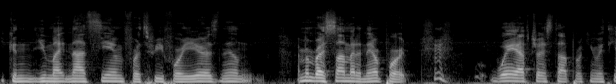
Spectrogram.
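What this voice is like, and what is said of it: French-Canadian accent. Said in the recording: “my French-Canadian accent”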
